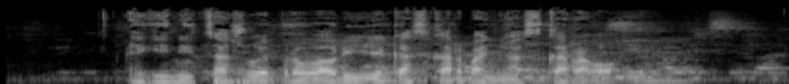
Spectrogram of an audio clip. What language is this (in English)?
Basque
